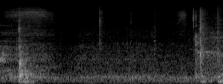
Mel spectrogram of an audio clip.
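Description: Light handling of a plastic magnifier head on a gooseneck arm after its angle adjustment is tightened: a soft knock just after the start and a small click about a second in, over low room hiss.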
